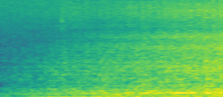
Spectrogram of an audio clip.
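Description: Low rumble of a spaceship engine sound effect, swelling up from silence and growing steadily louder.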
